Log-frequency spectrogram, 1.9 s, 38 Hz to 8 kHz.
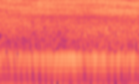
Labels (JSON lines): {"label": "anthrophony, boat engine", "recorder": "SoundTrap 500"}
